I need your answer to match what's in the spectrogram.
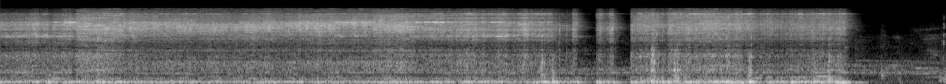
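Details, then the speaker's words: Yamaha PSR-S750 keyboard gives only a loud steady roar and hiss with no sound output, then cuts out; it failed mid-parade while run from a diesel generator, which the repairer blames on unstable voltage. "Ya, jadi dipakai karnaval kemarin, terus di tengah-tengah perjalanan itu rusak, suaranya nggak keluar, hanya muncul suara seperti itu."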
